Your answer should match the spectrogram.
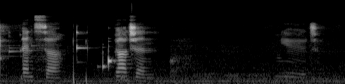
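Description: A Series 3 smartwatch's incoming call tone as it is called from a landline: a quick series of bright, electronic chirping notes in the first second and a half, a pause, then one more short tone near the end. The watch is also vibrating.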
